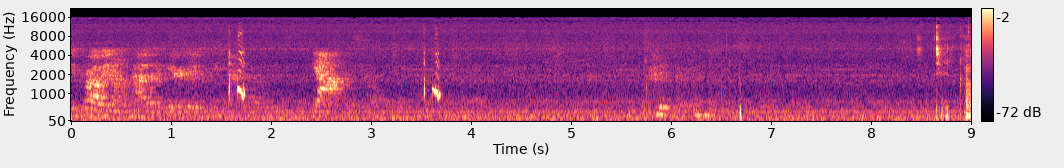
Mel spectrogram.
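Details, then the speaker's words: One-week-old baby with hiccups: several short, sharp hiccup sounds spaced a couple of seconds apart over quiet room noise. "Oh, those hiccups. Lots of hiccups, huh?"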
